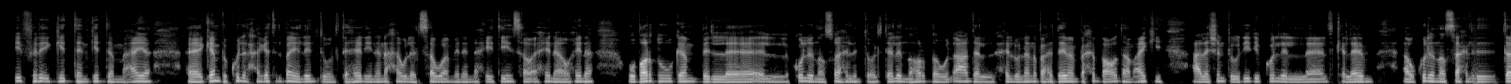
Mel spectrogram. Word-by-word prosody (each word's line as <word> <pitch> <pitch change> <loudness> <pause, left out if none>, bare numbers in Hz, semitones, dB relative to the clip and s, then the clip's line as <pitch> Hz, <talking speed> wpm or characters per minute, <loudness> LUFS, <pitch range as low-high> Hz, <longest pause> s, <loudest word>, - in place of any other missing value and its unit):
هيفرق 150 -2 0
جدًا، 140 0 -1
جدًا، 130 0 -3
معايا 125 +3 +1 0.4
آآ، 120 -1 +6
جنب 150 +5 +4
كل 155 +3 -2
الحاجات 140 +1 -1
الباقية 140 0 +2
اللي 130 +2 +1
أنتِ 135 -1 -5
قُلتيها 120 +2 -1
لي 125 - -3
إن 125 - -3
أنا 125 -1 -1
أحاول 130 0 -2
أتسوق 130 +3 +1
من 120 0 -5
الناحيتين 125 +3 -3
سواء 125 - -1
هنا 135 -3 +1
أو 125 -3 -1
هنا، 130 -2 +1 0.3
وبرضه 140 +1 +5
جنب 135 -1 +1
ال 120 -1 +2
ال 120 0 +1
كل 145 +2 0
النصايح 125 +1 0
اللي 130 - -2
أنتِ 115 - -9
قلتيها 120 +3 -2
لي 140 - +3
النهاردة 130 +1 -2
والقعدة 125 +2 +1
الحلوة 120 +2 -3
اللي 125 +2 0
أنا 130 - -2
ب - - 0
دايمًا 135 +1 +4
باحب 135 +1 -3
أقعدها 130 +1 +1
معاكِ، 125 +4 0 0.4
علشان 125 +4 +1
تقولي 135 0 -1
لي 140 - -2
كل 140 0 -3
ال 120 -2 -1
الكلام 125 +1 0 0.3
أو 120 0 +3
كل 150 +3 +1
النصايح 130 -2 +2
اللي 120 -1 -3
130 Hz, 210 wpm, -25 LUFS, 120-135 Hz, 0.4 s, آآ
